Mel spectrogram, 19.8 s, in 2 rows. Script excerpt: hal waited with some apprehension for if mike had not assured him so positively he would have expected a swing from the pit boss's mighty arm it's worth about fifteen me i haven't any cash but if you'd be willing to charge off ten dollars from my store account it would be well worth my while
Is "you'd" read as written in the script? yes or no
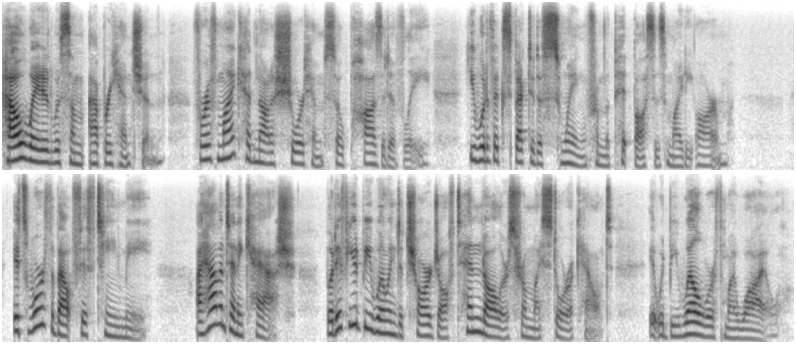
yes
